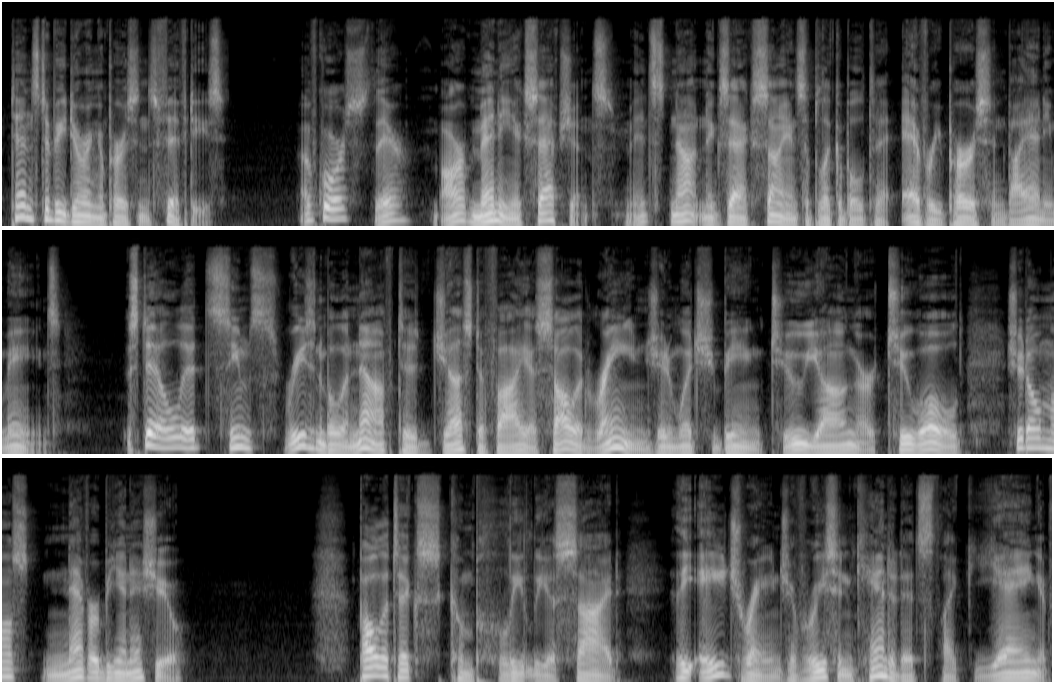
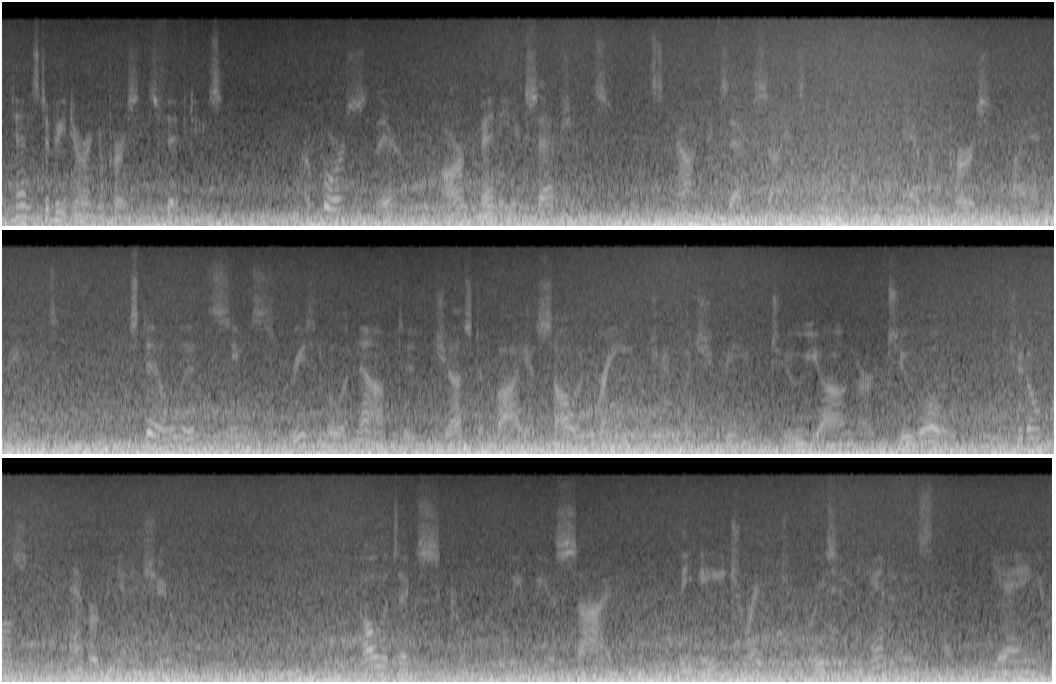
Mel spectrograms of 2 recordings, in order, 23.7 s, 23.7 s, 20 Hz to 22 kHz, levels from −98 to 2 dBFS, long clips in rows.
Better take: first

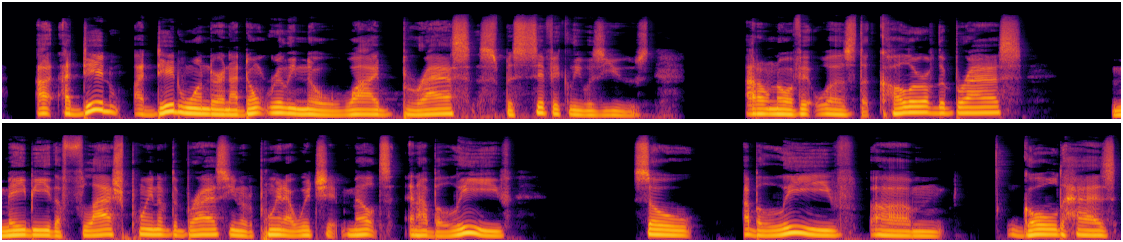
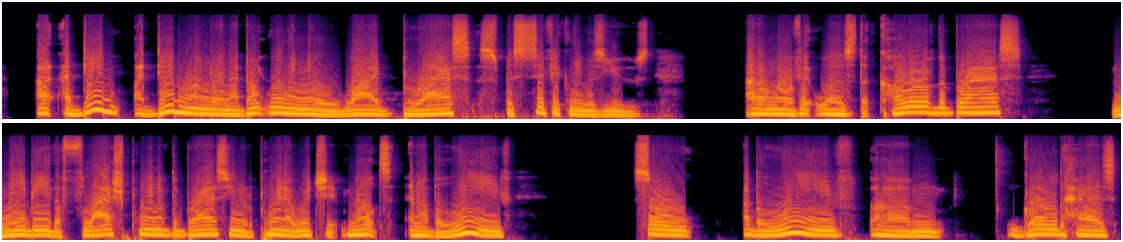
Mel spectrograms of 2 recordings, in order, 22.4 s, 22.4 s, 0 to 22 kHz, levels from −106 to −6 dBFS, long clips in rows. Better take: first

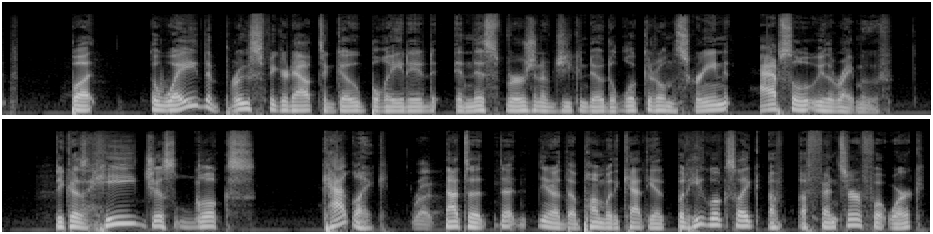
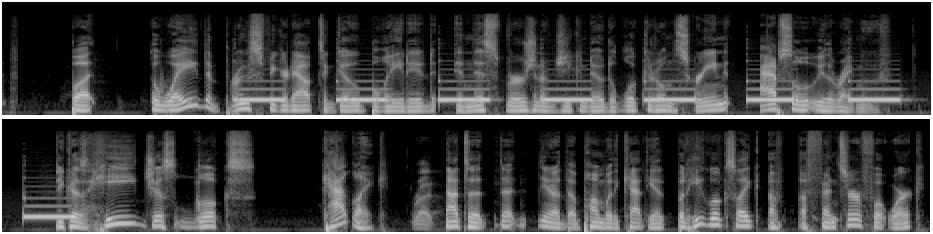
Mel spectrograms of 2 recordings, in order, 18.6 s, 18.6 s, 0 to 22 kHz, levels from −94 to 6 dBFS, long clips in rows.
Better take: first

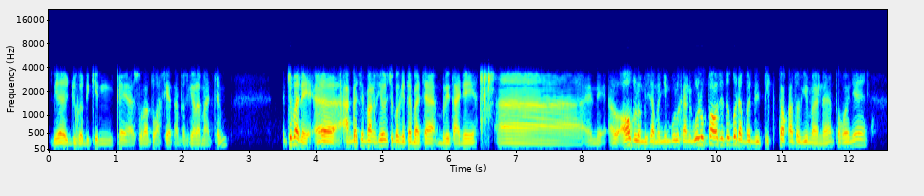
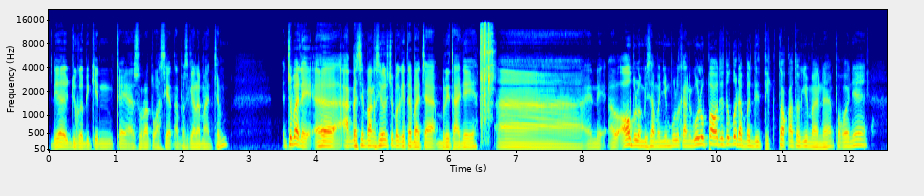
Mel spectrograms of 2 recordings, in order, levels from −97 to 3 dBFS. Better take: second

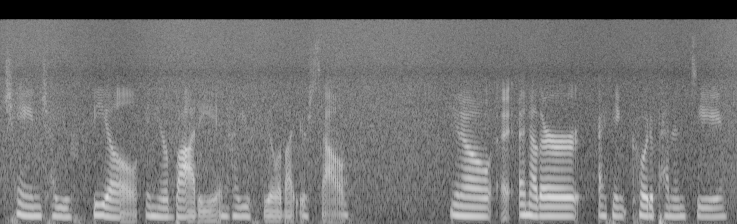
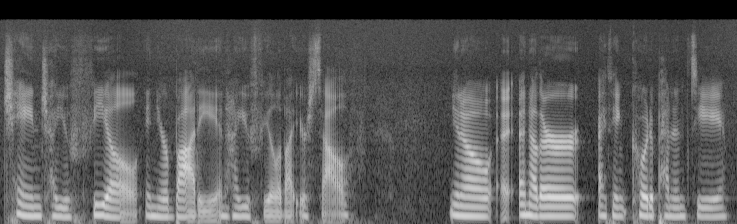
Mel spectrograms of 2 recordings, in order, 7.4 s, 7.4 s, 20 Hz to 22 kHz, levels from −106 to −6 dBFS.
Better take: second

